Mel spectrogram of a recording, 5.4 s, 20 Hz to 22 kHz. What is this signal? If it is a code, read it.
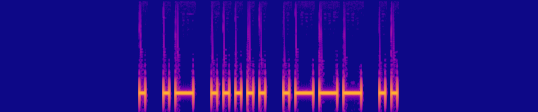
Morse code, heard as a keyed tone, about 20 wpm, 700 Hz. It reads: EA5JI
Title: DXCC-100 Call Signs - 5 Characters - Repeated 3x - 20wpm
